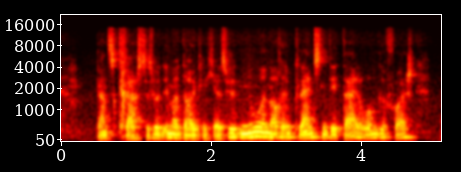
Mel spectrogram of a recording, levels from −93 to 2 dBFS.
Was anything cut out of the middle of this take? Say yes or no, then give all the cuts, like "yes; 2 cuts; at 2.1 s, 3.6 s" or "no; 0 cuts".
no; 0 cuts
